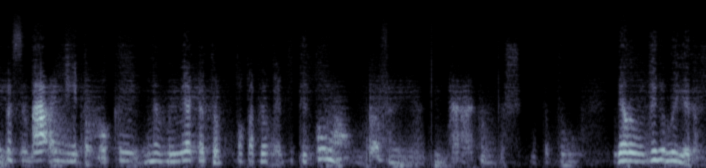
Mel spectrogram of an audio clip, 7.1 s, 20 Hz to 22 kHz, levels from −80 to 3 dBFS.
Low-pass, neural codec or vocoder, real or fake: 19.8 kHz; codec, 44.1 kHz, 0.9 kbps, DAC; fake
